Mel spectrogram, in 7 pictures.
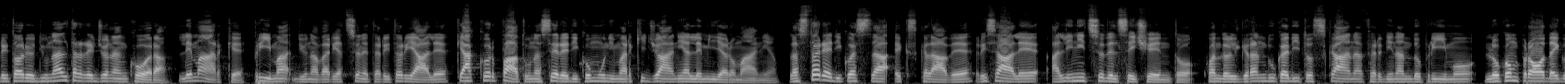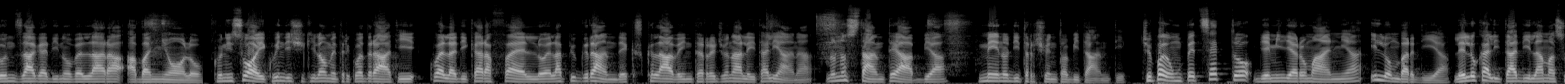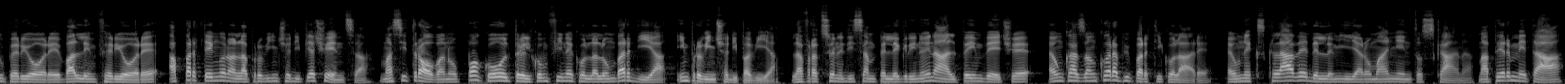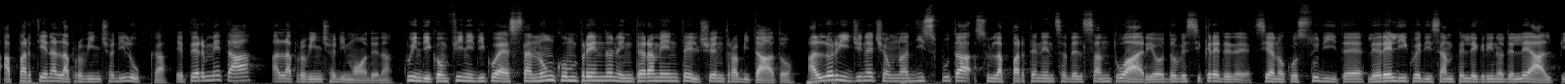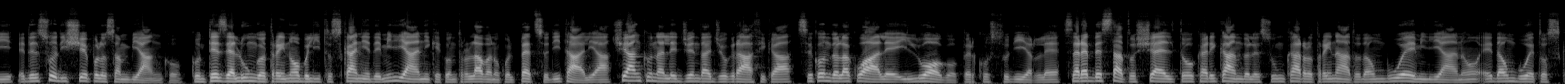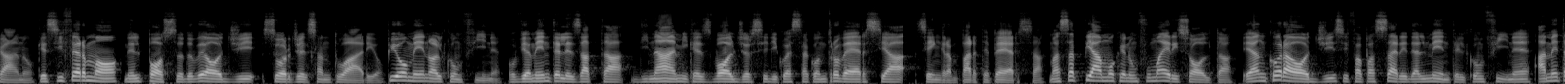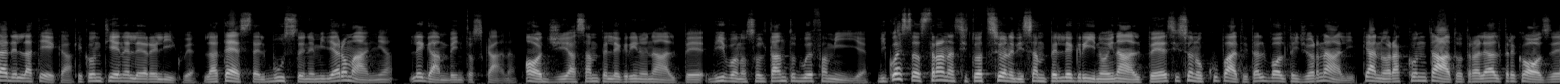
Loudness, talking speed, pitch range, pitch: -26 LUFS, 170 wpm, 120-150 Hz, 135 Hz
